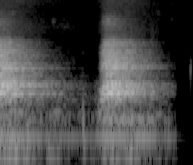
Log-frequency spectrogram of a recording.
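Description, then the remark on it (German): Two loud, muffled barks from a neighbour's dog in a hallway, each cutting in sharply and trailing off with an echoing decay, about a second apart over a low steady hum. “Das ist der Nachbarshund im Flur, der auch seinen Beitrag diesem Podcast Beisteuern will. Der ist aber echt laut.”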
